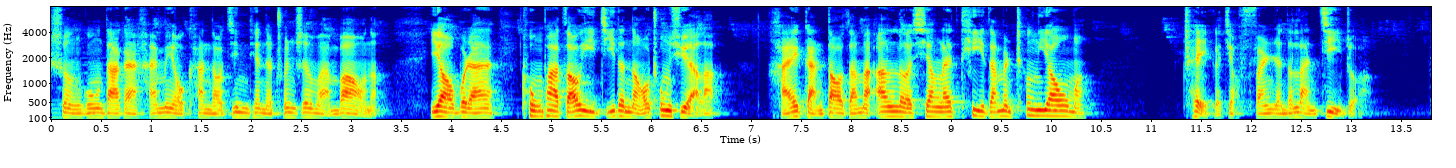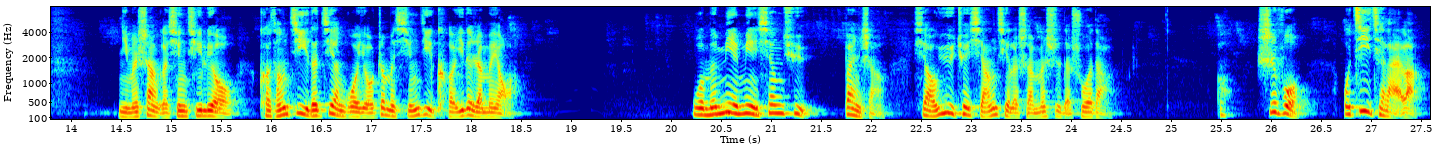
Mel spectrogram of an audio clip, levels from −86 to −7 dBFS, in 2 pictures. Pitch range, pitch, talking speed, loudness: 115-170 Hz, 125 Hz, 235 characters per minute, -23 LUFS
